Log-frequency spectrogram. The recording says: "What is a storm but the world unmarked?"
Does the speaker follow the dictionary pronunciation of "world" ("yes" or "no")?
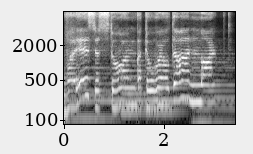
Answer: yes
